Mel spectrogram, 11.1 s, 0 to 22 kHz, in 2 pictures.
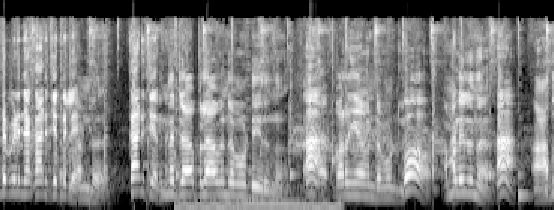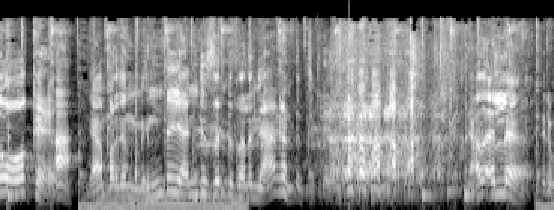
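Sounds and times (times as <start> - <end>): man talking: 0.0 - 9.0, 10.2 - 11.0
background music: 0.0 - 11.0
low bass note: 1.8 - 3.4.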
